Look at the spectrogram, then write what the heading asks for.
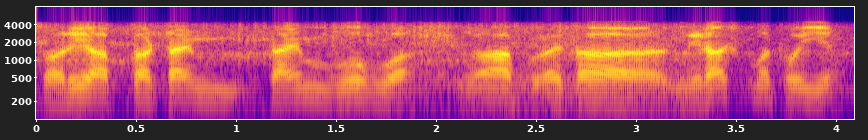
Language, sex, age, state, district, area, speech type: Urdu, male, 30-45, Telangana, Hyderabad, urban, conversation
